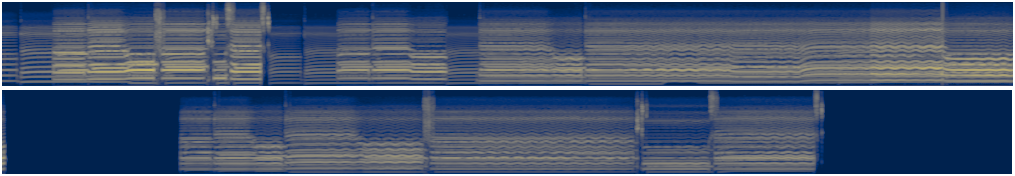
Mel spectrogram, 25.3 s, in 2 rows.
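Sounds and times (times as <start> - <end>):
tenor singing: 0.0 - 12.1, 14.9 - 22.9.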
